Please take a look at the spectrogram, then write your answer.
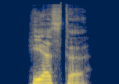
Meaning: inflection of hehr: 1. strong/mixed nominative/accusative feminine singular superlative degree 2. strong nominative/accusative plural superlative degree
- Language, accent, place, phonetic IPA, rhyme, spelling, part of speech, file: German, Germany, Berlin, [ˈheːɐ̯stə], -eːɐ̯stə, hehrste, adjective, De-hehrste.ogg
